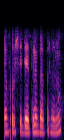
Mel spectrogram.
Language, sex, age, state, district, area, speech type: Tamil, male, 18-30, Tamil Nadu, Nagapattinam, urban, conversation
